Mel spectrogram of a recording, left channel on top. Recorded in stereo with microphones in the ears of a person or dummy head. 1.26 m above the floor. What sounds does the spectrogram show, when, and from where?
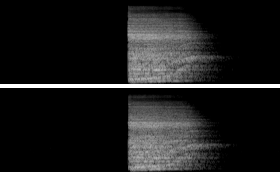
1.3 s a cupboard door: 80° left, 1.7 m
